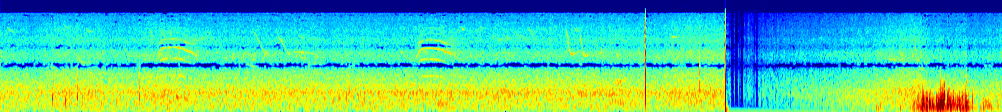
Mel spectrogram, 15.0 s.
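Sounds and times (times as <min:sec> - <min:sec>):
steady background hiss: 0:00.0 - 0:15.0
bird call rising and falling: 0:02.1 - 0:05.0, 0:06.0 - 0:10.6
thin high bird chirps: 0:02.2 - 0:05.0, 0:06.0 - 0:10.6.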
